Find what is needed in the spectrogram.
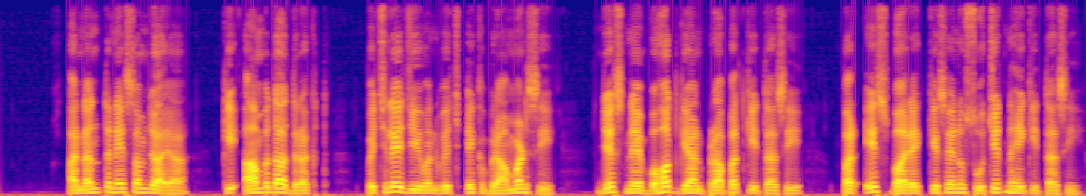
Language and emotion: Punjabi, neutral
